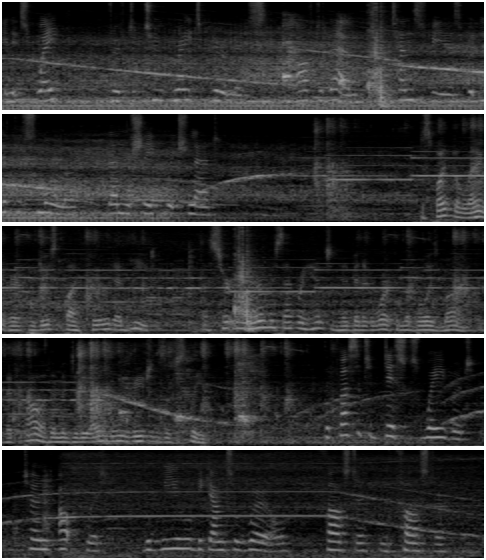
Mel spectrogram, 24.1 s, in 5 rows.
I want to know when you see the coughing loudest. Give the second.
3 s.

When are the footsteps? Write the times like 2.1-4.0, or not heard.
not heard.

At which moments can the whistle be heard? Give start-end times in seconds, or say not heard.
not heard.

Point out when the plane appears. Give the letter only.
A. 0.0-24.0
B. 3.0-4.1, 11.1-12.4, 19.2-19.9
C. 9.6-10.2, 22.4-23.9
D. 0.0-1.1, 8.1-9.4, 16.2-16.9
A.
